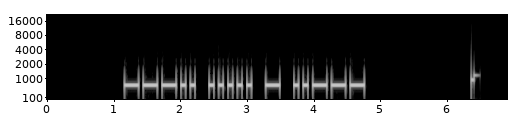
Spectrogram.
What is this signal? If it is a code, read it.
Morse code, heard as a keyed tone, about 17 wpm, 700 Hz. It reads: 85T2
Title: Common Cut Numbers - 4-Digit 17wpm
